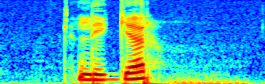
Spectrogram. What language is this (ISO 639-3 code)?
swe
